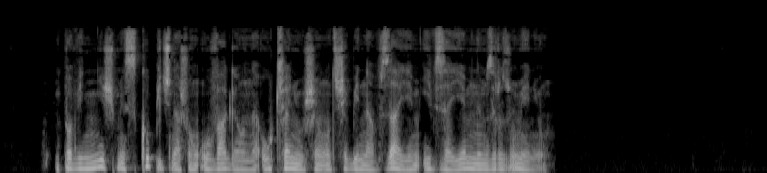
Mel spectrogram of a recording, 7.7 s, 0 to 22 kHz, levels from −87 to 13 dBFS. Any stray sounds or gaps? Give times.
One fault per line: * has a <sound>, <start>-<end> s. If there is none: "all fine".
all fine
